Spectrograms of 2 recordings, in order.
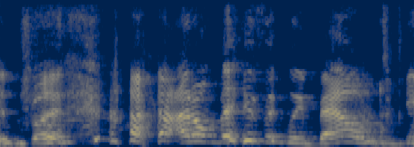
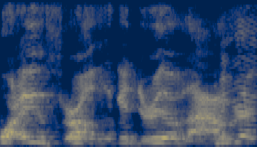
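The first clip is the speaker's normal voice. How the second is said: woman doing a put-on, fake manly voice. Mocking an audiobook narrator's voice for a male character: imitating a woman doing a manly voice. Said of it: "it's the girl trying to be, like, manly".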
